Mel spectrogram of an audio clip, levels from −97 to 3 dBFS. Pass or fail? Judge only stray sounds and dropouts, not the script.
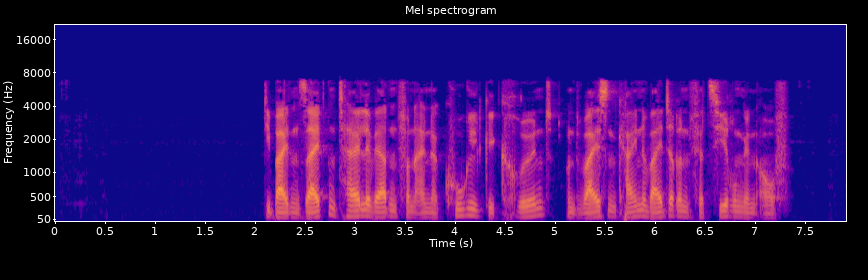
pass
